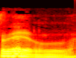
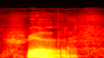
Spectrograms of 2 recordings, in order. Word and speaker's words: Rhyl: What's Rhyl. – That? Rhyl. How do you spell that? – R-H-Y-L.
